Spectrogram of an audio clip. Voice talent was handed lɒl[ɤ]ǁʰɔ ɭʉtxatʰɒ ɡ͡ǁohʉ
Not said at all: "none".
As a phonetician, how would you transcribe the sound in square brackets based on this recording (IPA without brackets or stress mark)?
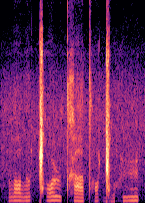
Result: ɤ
